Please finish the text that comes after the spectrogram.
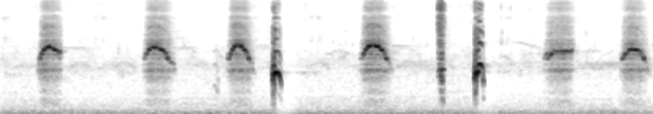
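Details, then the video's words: Partridge known as Dakhni teetar repeating a clear arched whistled note roughly once a second, interrupted by a few sharp clicks or knocks. "teetar ki awaz"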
